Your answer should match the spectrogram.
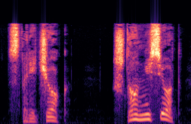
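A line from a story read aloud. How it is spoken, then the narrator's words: Whispered question. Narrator (Russian): шепотом спрашивает у Макса Эрик Иванов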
